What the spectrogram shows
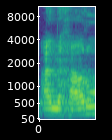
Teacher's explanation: انہارو کے نون میں اظہار ہو رہا ہے، نون کی آواز کو جلد پڑھیں گے. ہارو ہا میں کھڑا زبر ہے، ایک الف کے برابر کھینچ کر پڑھیں گے.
